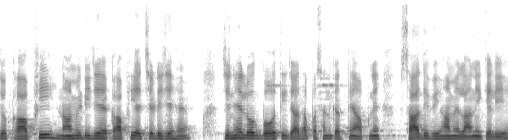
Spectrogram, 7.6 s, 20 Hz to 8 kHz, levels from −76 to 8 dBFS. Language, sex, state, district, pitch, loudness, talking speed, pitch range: Hindi, male, Chhattisgarh, Kabirdham, 140 Hz, -17 LUFS, 210 wpm, 135-145 Hz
